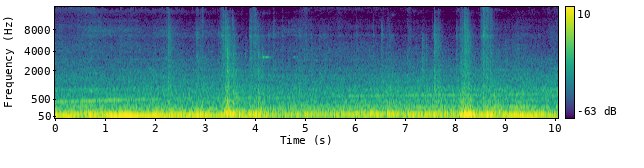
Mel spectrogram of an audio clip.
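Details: 2008 Euro 4 Alexander Dennis Enviro 400 bodied Scania N230UD bus under way: faint tone rising and falling with road speed over low diesel drone; suspected dodgy bearing or worn tyres, not confirmed.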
